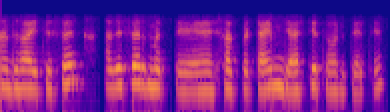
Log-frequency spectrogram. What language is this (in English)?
Kannada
